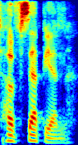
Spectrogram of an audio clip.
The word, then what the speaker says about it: Hovsepian: Yeah, it's Hovsepian. So it's three syllables. The IAN instead of Ian is like YIN.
